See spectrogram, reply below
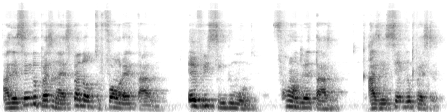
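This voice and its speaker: A young Nigerian man delivering an emphatic, preachy rant straight to his live audience. He hammers each point home by repeating it and speaks at a middling pitch. The room around him adds a clear echo. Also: expressive, fast, mellow. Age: 20s. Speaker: live video host. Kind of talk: ranting live monologue.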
